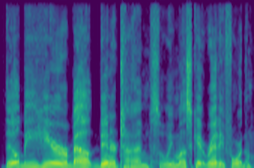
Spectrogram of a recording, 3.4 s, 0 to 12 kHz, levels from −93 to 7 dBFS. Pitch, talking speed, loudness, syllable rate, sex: 155 Hz, 230 wpm, -18 LUFS, 5.3 syllables/s, male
